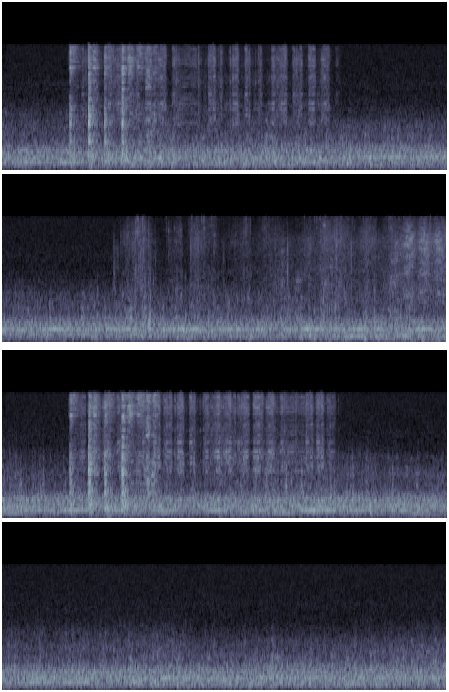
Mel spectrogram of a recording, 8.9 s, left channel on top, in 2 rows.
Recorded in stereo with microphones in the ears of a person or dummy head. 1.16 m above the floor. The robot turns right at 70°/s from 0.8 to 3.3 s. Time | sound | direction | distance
0.7 | writing | 15° left (ahead or behind) | 4 m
